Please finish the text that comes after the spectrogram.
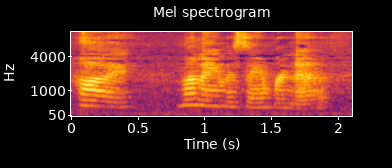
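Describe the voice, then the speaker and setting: A woman in her thirties from Kentucky, giving a plain, steady introduction of herself. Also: medium pitch, measured pace, a little hiss or hum, poor audio. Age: 30s. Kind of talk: short personal introduction.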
